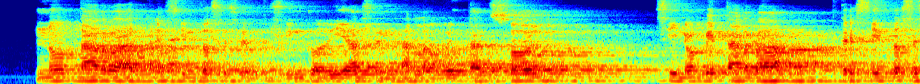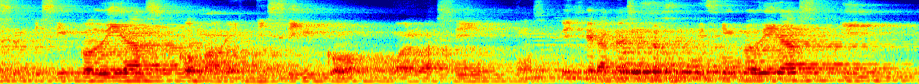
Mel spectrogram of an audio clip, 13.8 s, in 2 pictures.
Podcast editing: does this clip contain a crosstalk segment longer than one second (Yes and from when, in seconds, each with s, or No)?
Yes, from 10.8 s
